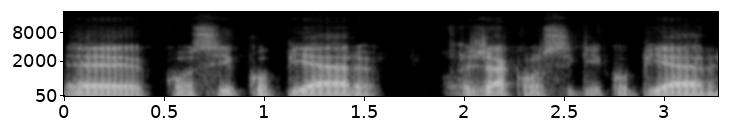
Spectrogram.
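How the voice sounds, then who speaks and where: In a very clean recording with a silent background and a dry, close sound with no echo, a man speaks with a fairly low pitch and a monotone, flat intonation. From Brazil. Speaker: amateur radio operator, presenter. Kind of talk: presentation talk.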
